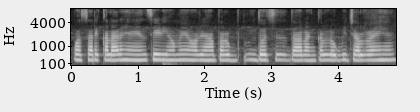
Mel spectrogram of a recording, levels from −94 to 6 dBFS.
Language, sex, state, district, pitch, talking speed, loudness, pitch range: Hindi, female, Madhya Pradesh, Bhopal, 250 Hz, 235 wpm, -17 LUFS, 245-255 Hz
